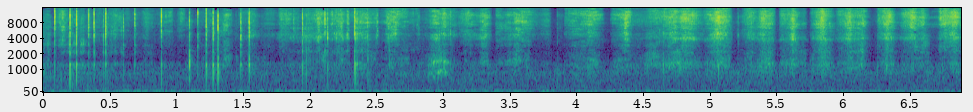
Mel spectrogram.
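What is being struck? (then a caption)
Metal aerosol spray can. Long nails rub and scratch along the side of a medium, hollow, copper-colored Vaseline metal aerosol spray can held sideways over a wooden table. A few sharp taps come first, followed by a steady, bright, raspy scraping with a short, dry ring.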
